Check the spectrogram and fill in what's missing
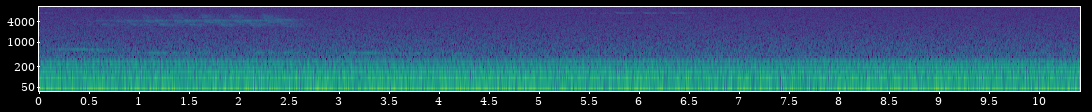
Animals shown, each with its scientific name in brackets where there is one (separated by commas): Mourning Dove (Zenaida macroura), Ovenbird (Seiurus aurocapilla), Golden-crowned Kinglet (Regulus satrapa)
